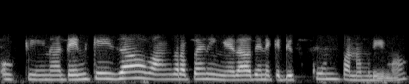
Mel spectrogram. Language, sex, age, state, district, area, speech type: Tamil, female, 45-60, Tamil Nadu, Tiruvarur, rural, conversation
